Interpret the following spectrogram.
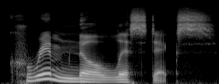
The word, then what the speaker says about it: criminalistics: minute or so criminalistics you could also just say criminalistics again you can take out that extra syllable it's basically the letter i why would you get rid of the letter i criminalistics no it's criminalistics much better okay noun from 1943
